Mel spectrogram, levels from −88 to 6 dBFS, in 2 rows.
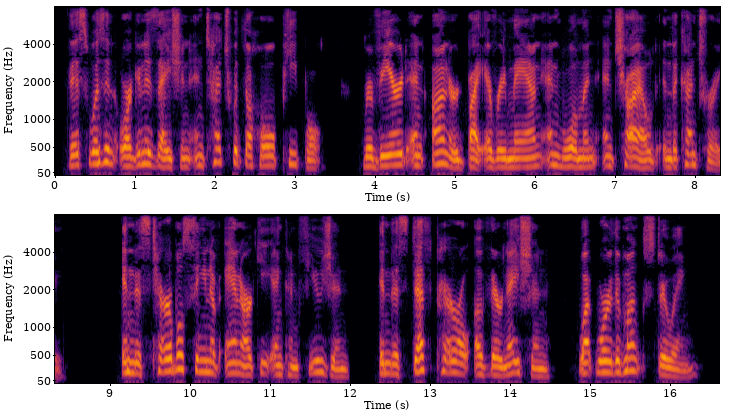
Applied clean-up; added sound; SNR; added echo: none; none; none; none.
